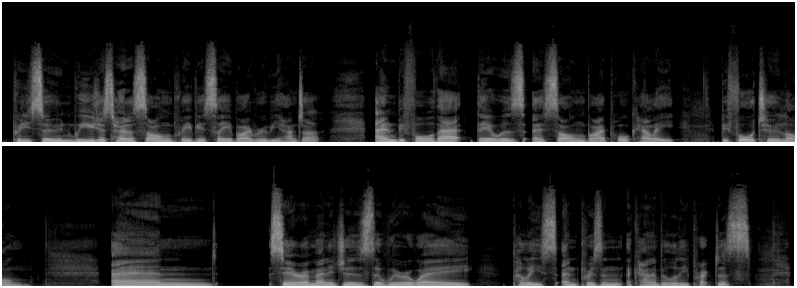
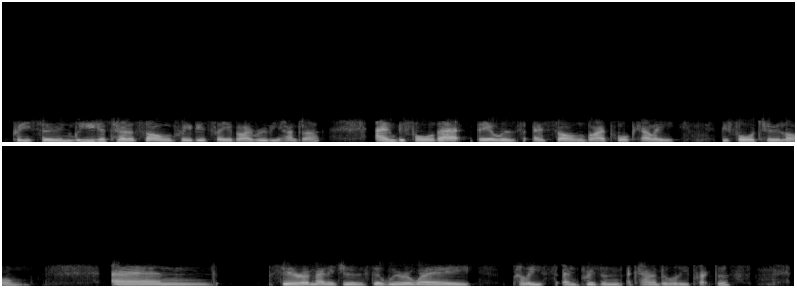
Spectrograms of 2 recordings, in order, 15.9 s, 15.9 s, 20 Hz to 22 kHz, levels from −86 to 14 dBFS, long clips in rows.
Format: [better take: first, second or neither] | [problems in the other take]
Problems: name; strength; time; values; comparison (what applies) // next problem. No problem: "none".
first | phone-call audio; poor line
